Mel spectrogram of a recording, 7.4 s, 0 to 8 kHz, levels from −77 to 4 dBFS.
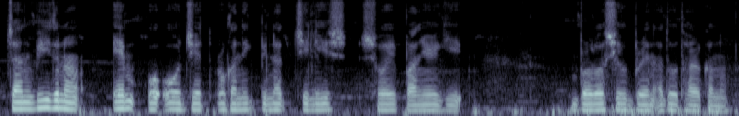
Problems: background sounds at intervals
